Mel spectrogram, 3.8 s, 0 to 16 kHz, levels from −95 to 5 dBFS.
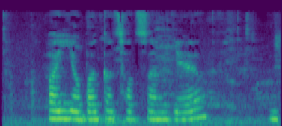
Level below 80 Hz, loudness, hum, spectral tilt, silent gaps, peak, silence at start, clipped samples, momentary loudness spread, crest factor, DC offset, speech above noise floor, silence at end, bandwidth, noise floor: -54 dBFS; -25 LUFS; none; -5.5 dB/octave; none; -8 dBFS; 0.15 s; under 0.1%; 16 LU; 16 dB; under 0.1%; 25 dB; 0 s; 11.5 kHz; -48 dBFS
